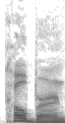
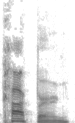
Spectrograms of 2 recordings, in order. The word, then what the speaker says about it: Cockburn: Admiral George, well, he pronounced it Coburn, but the Americans pronounce it the way it's spelled, Cockburn.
